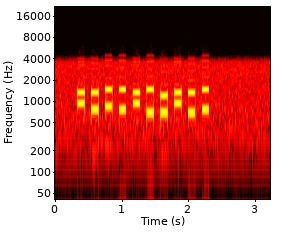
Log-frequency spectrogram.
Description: DTMF, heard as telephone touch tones, dialled by machine, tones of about 110 ms. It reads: 0596031026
